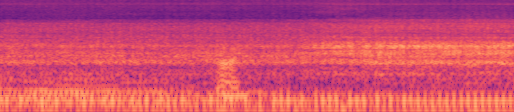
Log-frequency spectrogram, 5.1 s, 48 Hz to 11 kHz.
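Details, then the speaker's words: Honda ADV 150 scooter at idle, CVT reassembled with one bolt as a test: rubbing, moaning tone over the engine beat, changing or disappearing when the cover bolt is loosened; worn bearing in the CVT confirmed as the source of the clicking and rattling. "Mesin menyala. Oke. Ya, sudah pasti bantalan (bearing) itulah yang aus."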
